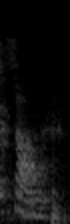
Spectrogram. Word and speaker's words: sow: how do you pronounce that? – Sow.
